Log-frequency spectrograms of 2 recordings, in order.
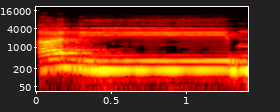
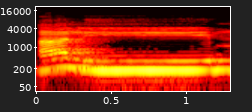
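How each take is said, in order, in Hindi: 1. शब्द का आख़िरी हिस्सा सिर्फ़ 'm' की आवाज़ है। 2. शब्द का आख़िरी हिस्सा सिर्फ़ 'm' की आवाज़ है।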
